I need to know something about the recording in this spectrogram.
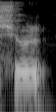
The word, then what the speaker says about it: should: this word is next the word is should the L is silent so we don't say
